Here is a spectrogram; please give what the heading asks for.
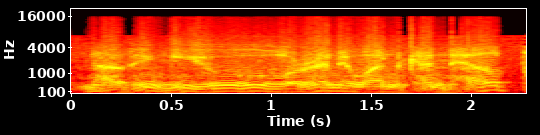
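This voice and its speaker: A man's voice: lowish voice, measured pace. An actor playing a weary, broken older man in a radio drama, childlike and fearful, with a wandering, plaintive way of talking. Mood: weary, bewildered. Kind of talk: old-time radio drama acting. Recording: noisy old radio drama recording.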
